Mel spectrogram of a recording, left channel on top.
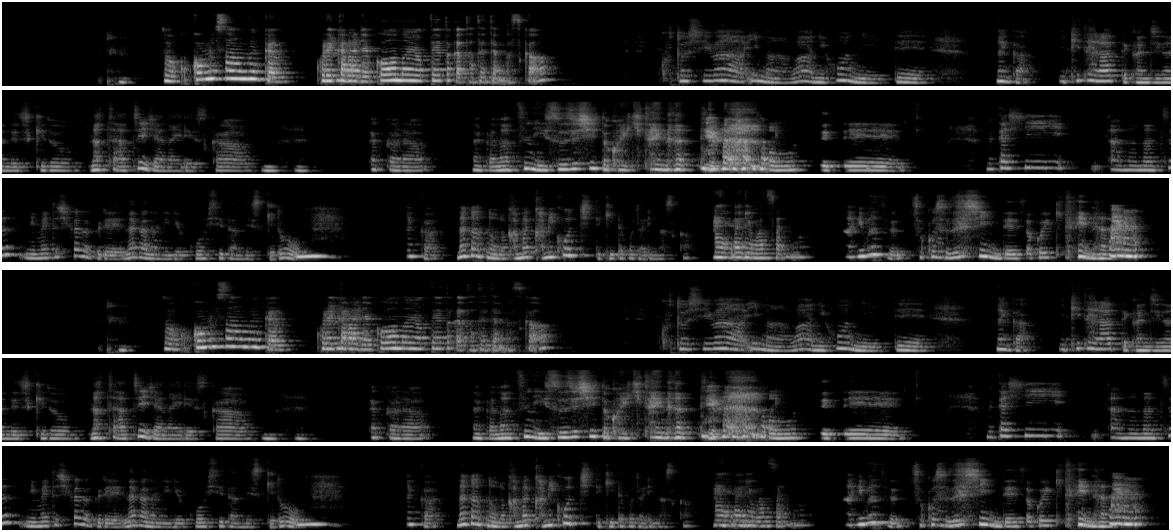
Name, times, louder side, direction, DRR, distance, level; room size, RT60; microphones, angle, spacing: voice 1, 1.6-2.8 3.2-5.5 14.3-14.7 18.7-19.3 26.3-26.7 30.5-31.4 32.7-32.9 34.4-34.7, left 4 dB, 85° left, 3 dB, 0.9 m, -23 dB
voice 2, 6.6-9.6 9.9-10.3 10.6-14.2 15.4-16.0 16.4-20.7 21.3-22.3 22.8-26.4 27.4-30.3 31.8-34.5, equal, ahead, 3 dB, 0.4 m, -29 dB
4.5 x 2.6 x 2.9 m, 0.36 s
head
